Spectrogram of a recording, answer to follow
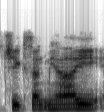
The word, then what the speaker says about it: Csikszentmihalyi: Yes, so if I can claim any fame, I can pronounce Csikszentmihalyi and spell it.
